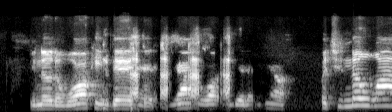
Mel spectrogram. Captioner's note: laughs loudly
